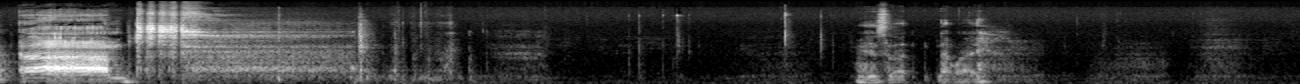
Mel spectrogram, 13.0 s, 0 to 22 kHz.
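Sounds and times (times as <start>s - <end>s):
tools scraping and rustling: 3.9s - 4.7s.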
